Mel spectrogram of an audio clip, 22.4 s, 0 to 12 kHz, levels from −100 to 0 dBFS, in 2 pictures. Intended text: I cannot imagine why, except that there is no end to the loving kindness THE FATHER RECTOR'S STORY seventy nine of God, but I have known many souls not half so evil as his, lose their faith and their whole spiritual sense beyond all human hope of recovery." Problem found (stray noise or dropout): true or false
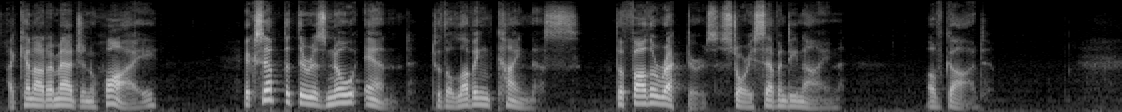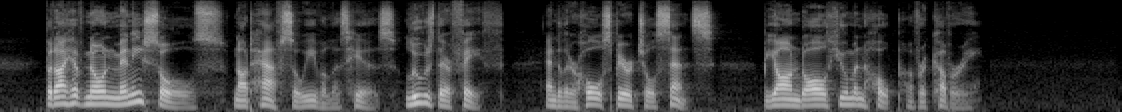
false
